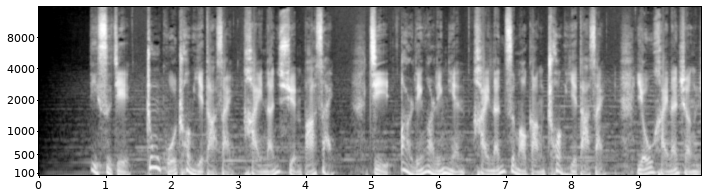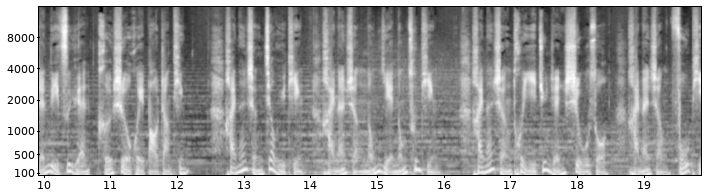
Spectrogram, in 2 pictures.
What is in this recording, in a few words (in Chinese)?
宣传片; 中国创业大赛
